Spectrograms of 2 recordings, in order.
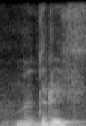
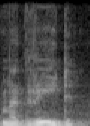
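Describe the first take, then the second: First: The final sound is a soft th. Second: The final sound is a hard d. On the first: The speaker calls it right. "the D is a th on the end of a word" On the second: The speaker calls it wrong. "not Madrid"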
